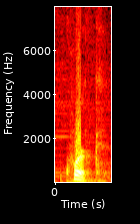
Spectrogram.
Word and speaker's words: Quirk: вот кириллицами писать, да, Куирк произносится, да, а в Америке вот Quirk произносится, то есть это произносится по-другому, это ирландская фамилия, и это означает,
